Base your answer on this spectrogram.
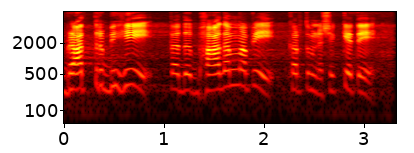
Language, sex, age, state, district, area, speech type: Sanskrit, female, 30-45, Karnataka, Dakshina Kannada, rural, spontaneous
